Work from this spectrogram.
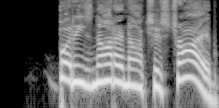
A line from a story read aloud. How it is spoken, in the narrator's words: cried the boy distressedly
